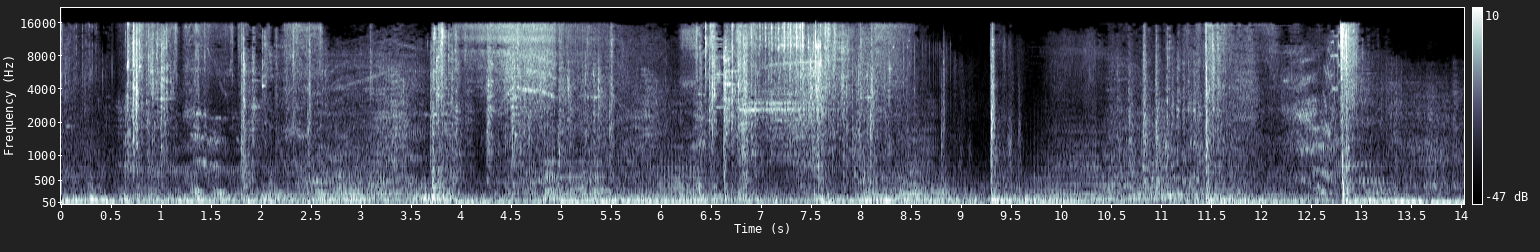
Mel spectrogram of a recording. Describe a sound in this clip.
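A giant robot stomps with heavy, clanking metal footsteps.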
